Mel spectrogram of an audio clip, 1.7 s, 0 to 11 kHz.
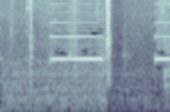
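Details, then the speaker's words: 1993 Honda Prelude that won't start when hot, key-on in cabin: short steady high whine for about half a second, twice; fuel pump priming normally, main relay suspected for the no-start. "listen to the fuel pump when you first turn it on you'll hear that fuel pump and if you can hear a fuel pump and you're still not starting still check that me main relay"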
